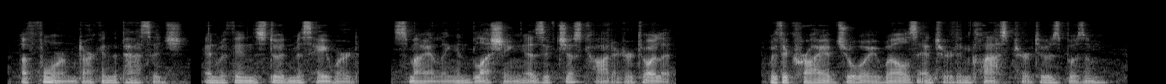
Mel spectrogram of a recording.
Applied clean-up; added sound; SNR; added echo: none; none; none; none.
